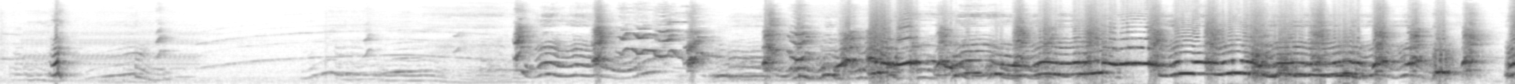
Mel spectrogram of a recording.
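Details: Miniature Pinscher and Chihuahua mix reacting to Grand Theft Auto sirens: a faint siren sweep first, then the dog breaks into loud, rapid, wavering yowls and yips that build into a steady howling chorus.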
